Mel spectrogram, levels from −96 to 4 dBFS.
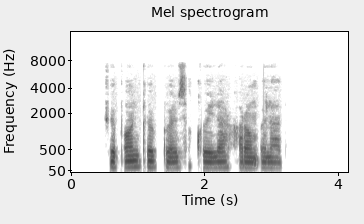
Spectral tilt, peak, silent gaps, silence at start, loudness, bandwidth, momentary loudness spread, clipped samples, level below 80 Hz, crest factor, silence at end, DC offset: -7 dB/octave; -16 dBFS; 1.28-1.35 s, 1.81-1.88 s; 0.5 s; -33 LUFS; 7.8 kHz; 8 LU; under 0.1%; -74 dBFS; 18 dB; 1 s; under 0.1%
